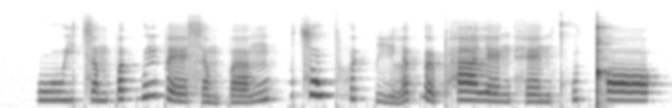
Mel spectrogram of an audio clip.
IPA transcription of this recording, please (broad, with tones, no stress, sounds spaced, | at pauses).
w uː˧ j t͡s ɐ˧ m p ɐ˥ k̚ uː˥ n p ɛː˨ s ɐ˨˩ m p ɐ˨˥ ŋ | t͡s o˥ w pʰ ɵ˧ t̚ p iː˨˩ l ɐ˥ k̚ œː˨˩ pʰ aː˧ l ɛː˨ ŋ h ɛː˨ n kʷʰ ɐ˧ t̚ kʰ ɔː˧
